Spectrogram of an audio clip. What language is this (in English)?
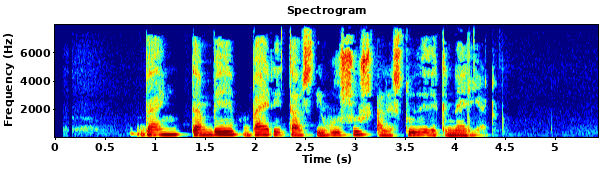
Catalan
